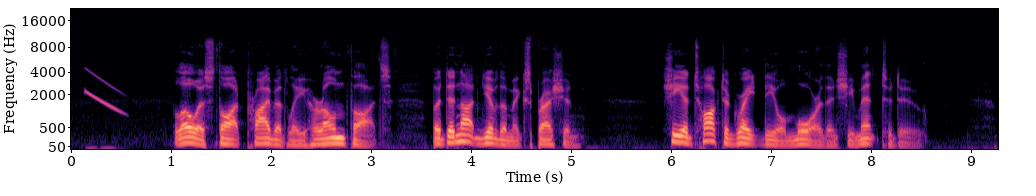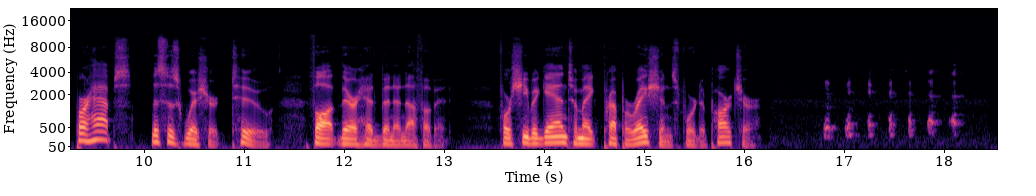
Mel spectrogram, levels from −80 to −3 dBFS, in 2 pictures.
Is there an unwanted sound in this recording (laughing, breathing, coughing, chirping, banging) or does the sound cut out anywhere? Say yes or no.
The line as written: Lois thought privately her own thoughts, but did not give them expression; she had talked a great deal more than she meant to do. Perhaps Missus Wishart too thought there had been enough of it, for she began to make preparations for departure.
yes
